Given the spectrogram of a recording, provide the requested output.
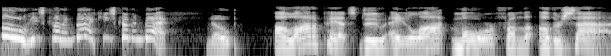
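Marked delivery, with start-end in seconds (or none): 0.0-1.7 very high, delighted, happy, repeated exclaiming cry. Describing how most people come out of it, imitating a happy voice. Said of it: "with a happy voice going".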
